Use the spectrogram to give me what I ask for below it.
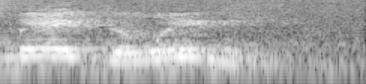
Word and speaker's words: Magdalene: It is pronounced Magdalene, mm-hmm. incidentally. She is from an area named Magdala.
